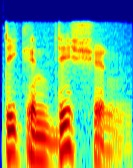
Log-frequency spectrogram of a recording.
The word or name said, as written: decondition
